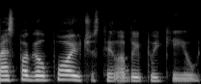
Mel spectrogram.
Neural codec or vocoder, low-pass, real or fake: autoencoder, 48 kHz, 32 numbers a frame, DAC-VAE, trained on Japanese speech; 14.4 kHz; fake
